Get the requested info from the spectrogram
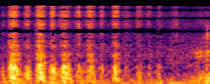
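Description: Faint scratching of a graphite pencil drawing a curved line on paper, in quick short strokes that fade away after about a second.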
